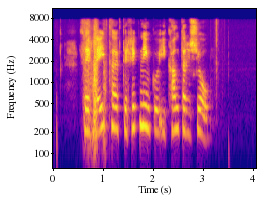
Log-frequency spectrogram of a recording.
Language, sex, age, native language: Icelandic, female, 50-59, Icelandic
